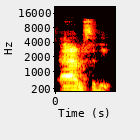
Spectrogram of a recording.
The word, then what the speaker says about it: Abcde: Oh, and I would have their fucking name is literally pronounced Absidy.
